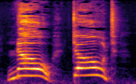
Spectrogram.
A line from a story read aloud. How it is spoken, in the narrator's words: Leon cried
